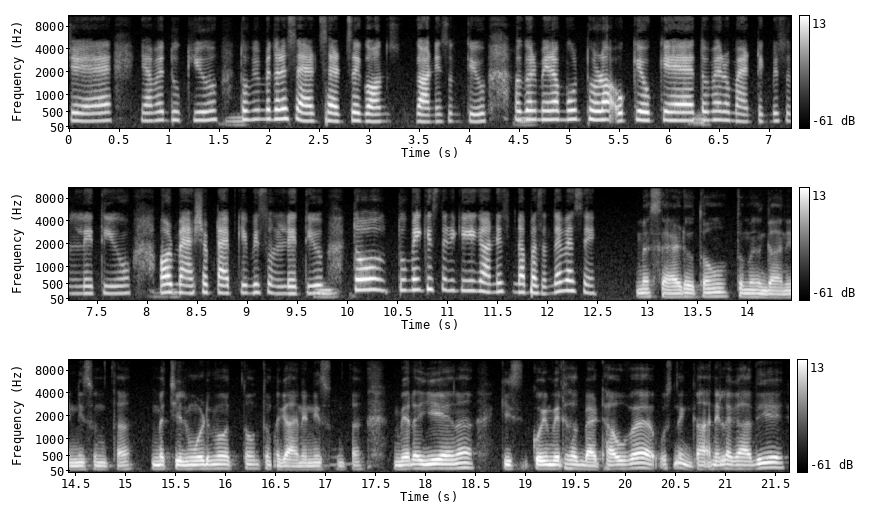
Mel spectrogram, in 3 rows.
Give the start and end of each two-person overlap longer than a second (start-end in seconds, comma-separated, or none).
none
